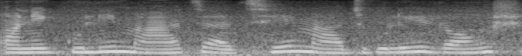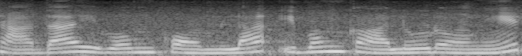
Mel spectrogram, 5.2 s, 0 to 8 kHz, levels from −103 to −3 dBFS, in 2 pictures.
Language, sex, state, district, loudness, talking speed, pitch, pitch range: Bengali, female, West Bengal, Jalpaiguri, -24 LUFS, 125 wpm, 215 Hz, 200-245 Hz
